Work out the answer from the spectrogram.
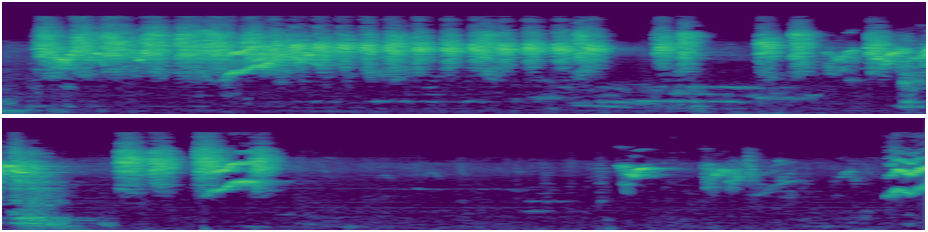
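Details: Pet cockatiels: a dense burst of harsh, high chattering for about three seconds, then shorter scratchy notes and squeaky rising calls broken by brief pauses.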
